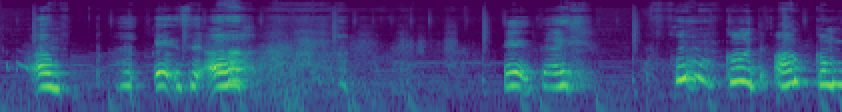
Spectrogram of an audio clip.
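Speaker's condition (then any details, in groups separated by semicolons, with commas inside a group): Cerebral palsy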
